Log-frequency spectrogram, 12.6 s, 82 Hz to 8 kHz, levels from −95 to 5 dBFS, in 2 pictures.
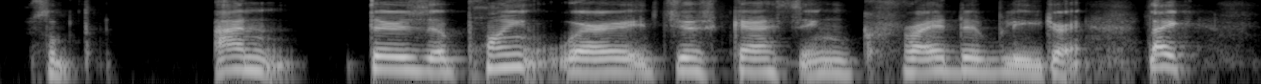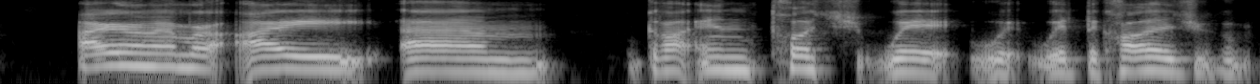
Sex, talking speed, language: male, 125 wpm, English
